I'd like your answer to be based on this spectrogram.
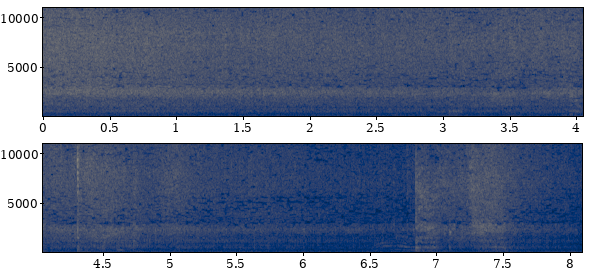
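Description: Water poured into a pan of lightly fried raw potatoes with salt, giving a broad steady sizzle and hiss of steam that gradually fades, with a few brief clinks and stirring noises near the end.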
